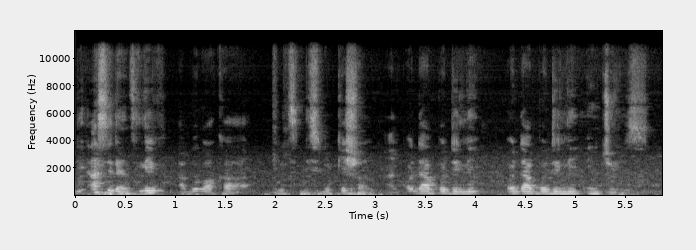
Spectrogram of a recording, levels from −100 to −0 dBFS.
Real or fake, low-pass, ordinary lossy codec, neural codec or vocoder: real; 10.8 kHz; none; none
